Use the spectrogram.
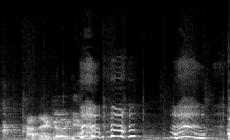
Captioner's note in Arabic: المجموعة تستمر في الضحك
